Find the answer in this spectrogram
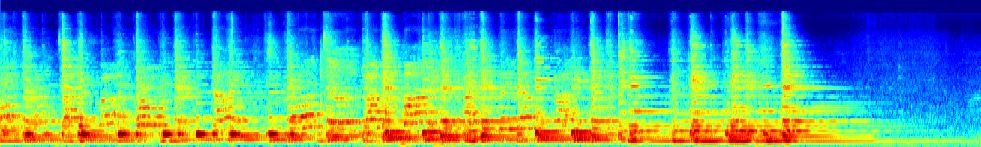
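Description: Ukulele strummed in a steady rhythm of chords, ending on a last chord that rings out and fades away near the end.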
